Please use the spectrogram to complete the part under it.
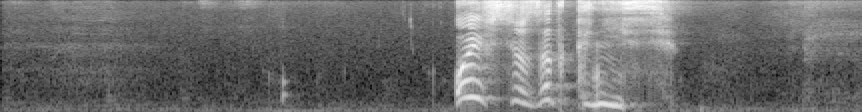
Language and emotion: Russian, angry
